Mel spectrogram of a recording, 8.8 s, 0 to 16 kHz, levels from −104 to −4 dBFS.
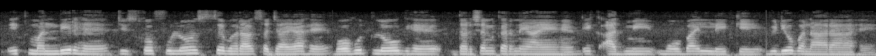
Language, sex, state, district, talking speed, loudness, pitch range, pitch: Hindi, male, Maharashtra, Nagpur, 155 wpm, -28 LUFS, 160-180 Hz, 170 Hz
